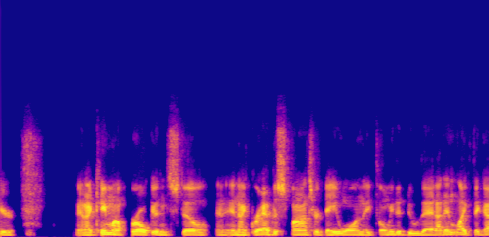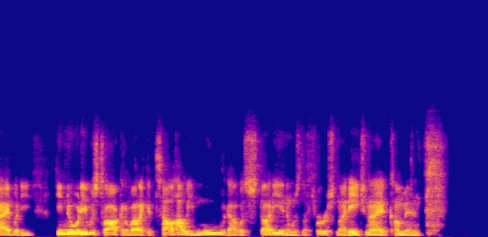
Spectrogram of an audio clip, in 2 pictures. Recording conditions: video call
